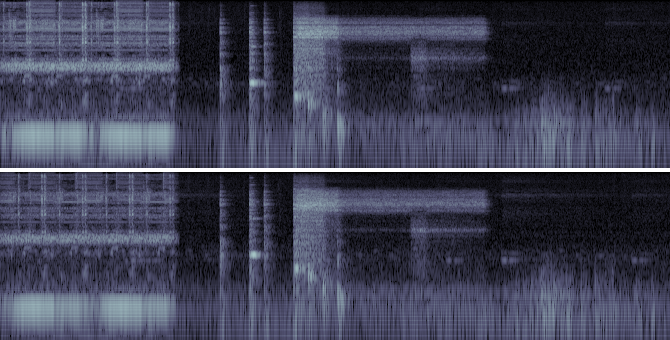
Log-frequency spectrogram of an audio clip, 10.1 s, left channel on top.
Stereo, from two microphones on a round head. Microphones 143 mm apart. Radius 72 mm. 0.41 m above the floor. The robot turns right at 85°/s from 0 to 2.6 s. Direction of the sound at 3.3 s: 10° left (ahead or behind).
